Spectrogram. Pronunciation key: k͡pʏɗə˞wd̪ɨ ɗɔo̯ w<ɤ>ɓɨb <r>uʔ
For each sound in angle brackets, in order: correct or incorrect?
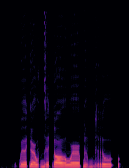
incorrect, correct

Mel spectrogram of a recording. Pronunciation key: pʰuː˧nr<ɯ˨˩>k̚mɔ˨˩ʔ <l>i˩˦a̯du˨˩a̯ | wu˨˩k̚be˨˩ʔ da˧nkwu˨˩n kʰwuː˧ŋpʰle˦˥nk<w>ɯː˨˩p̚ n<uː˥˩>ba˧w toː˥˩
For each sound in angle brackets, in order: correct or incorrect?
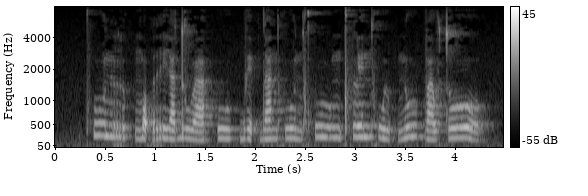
incorrect, incorrect, correct, correct

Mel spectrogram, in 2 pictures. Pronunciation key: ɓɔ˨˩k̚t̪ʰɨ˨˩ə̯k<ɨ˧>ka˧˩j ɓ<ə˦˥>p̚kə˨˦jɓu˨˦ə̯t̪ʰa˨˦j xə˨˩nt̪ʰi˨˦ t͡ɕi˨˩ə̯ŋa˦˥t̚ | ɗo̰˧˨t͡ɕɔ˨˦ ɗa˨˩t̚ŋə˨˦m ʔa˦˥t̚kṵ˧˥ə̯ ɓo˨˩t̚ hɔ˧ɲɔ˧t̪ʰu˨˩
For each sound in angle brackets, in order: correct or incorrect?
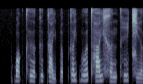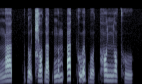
incorrect, incorrect

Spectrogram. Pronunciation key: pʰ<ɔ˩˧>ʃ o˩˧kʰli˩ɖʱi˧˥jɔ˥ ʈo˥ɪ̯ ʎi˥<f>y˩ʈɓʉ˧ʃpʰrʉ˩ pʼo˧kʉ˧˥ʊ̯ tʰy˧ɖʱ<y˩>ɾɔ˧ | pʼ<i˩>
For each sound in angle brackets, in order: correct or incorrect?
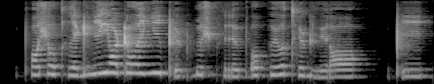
correct, incorrect, correct, correct

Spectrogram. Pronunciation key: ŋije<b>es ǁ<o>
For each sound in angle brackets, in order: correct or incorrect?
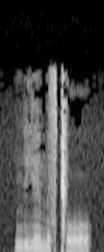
incorrect, incorrect

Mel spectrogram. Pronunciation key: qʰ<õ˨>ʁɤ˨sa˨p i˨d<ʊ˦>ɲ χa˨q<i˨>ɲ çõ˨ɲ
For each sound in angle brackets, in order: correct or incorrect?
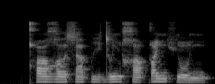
incorrect, correct, incorrect

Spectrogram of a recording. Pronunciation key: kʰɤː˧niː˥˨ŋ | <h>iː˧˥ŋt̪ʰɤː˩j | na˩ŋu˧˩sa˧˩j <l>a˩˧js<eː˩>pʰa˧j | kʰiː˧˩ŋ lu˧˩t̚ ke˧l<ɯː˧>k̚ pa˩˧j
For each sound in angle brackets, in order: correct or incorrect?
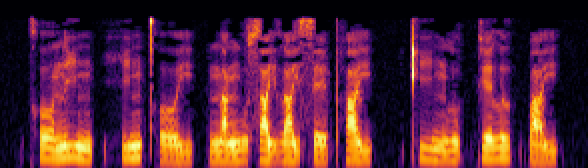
correct, correct, correct, correct

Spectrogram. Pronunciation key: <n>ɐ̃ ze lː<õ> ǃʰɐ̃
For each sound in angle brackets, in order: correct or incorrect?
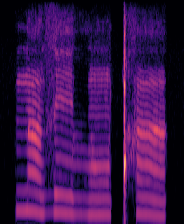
correct, correct

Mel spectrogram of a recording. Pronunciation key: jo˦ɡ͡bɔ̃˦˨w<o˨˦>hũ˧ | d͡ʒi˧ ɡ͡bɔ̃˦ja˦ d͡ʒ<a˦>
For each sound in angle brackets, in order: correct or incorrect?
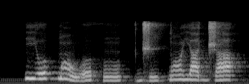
correct, correct

